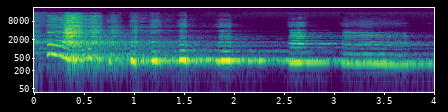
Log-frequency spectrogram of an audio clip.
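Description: A young woman weeping, a high, wavering wail broken by short sobbing catches and breaths, continuing for several seconds with no speech.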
